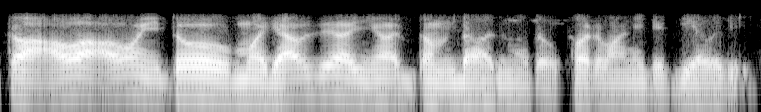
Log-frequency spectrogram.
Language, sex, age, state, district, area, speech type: Gujarati, male, 18-30, Gujarat, Ahmedabad, urban, conversation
